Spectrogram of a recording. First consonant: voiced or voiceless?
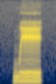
voiced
